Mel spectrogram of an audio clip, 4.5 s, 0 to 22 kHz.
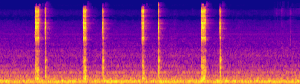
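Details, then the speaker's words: Relay bench-tested with a 9-volt battery across its coil terminals: four crisp paired clicks about one pair per second over a low hum; the relay pulls in and releases cleanly, showing it activates. "so that indicates that the relay actually does activate"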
